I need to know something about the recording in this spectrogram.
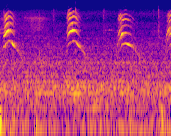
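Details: Kittens giving high, thin, falling mews, one about every second, four in all, over a quiet background.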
